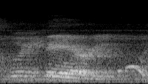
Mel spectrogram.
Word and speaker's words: buried: do you know that it's pronounced berry just like strawberry okay so hey you're gonna be buried tomorrow okay how about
